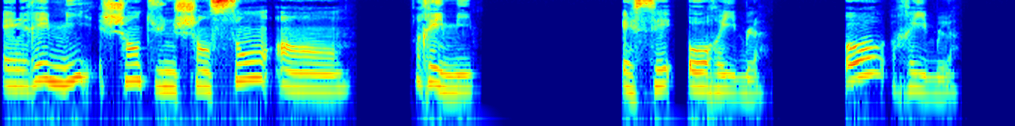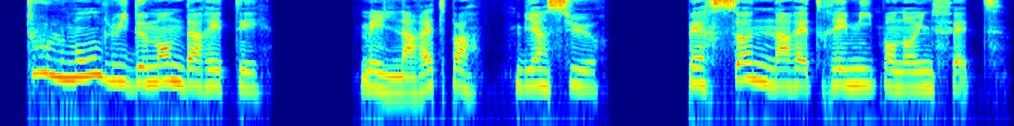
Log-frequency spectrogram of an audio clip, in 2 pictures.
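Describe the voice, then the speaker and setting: A woman narrating a story for beginner language learners in a clear, expressive manner. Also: medium pitch, slow, no room sound, clean studio sound.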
